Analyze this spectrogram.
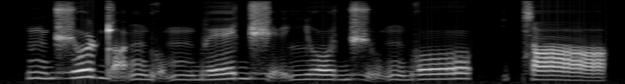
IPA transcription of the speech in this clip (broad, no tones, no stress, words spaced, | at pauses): nd͡ʒoɖɑ̰ŋɡo̰ mbed͡ʒḛ ʎod͡ʒṵŋɡo | cɑ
